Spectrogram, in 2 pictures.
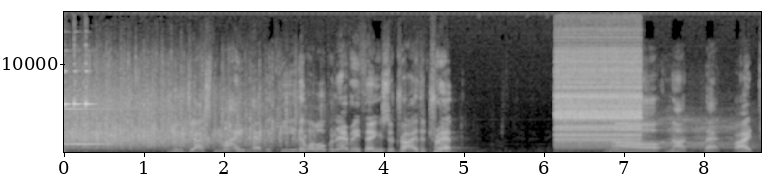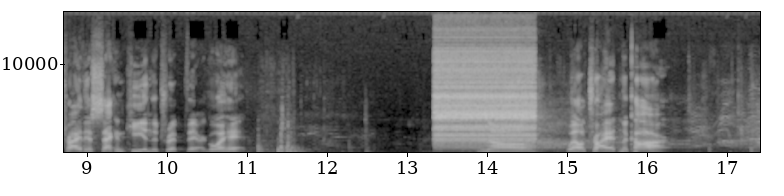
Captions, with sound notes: You just might have the key that will open everything. So try the trip. (buzzer sounds) No, not that. (audience sighing) All right, try this second key in the trip there, go ahead. (buzzer sounds) No. Well, try it in the car.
